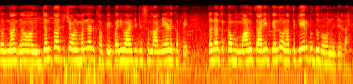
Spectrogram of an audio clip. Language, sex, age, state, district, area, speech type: Sindhi, female, 60+, Delhi, South Delhi, urban, spontaneous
